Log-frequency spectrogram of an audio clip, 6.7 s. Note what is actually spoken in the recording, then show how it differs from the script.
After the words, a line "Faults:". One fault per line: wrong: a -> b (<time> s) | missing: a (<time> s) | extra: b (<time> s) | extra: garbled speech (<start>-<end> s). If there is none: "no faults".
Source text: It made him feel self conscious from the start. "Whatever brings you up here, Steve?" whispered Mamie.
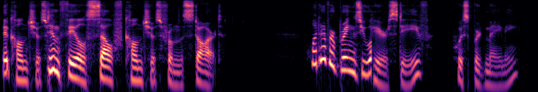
It conscious him feel self conscious from the start. "Whatever brings you here, Steve?" whispered Mamie.
Faults:
wrong: made -> conscious (0.1 s)
missing: up (4.7 s)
